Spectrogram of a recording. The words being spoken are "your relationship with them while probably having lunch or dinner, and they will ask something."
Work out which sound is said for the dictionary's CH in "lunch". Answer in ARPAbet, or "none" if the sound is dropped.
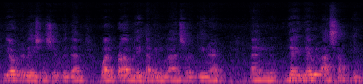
S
